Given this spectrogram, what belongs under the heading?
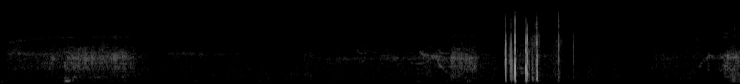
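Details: Male in normal sleep with his head cocked up: soft, breathy snoring breaths with a brief snorting burst in the middle; snoring.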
